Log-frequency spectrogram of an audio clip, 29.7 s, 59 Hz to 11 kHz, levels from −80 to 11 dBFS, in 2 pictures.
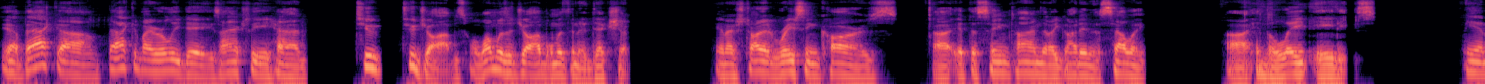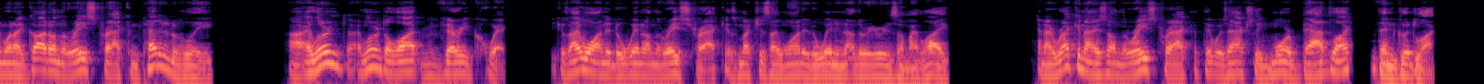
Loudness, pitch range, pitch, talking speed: -15 LUFS, 95-120 Hz, 105 Hz, 195 wpm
